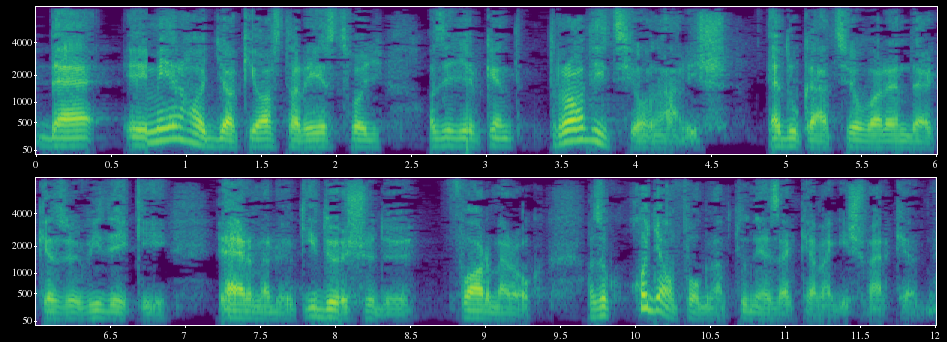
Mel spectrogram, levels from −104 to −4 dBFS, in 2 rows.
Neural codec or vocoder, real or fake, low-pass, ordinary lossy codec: none; real; none; none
